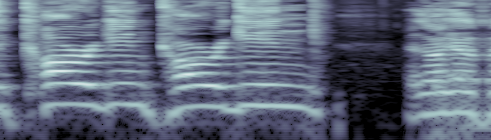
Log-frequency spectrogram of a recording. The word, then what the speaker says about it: Corrigan: And listen, with all due respect, that coach Carrigan, how do you pronounce it? Corrigan.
